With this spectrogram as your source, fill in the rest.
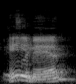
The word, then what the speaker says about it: Heyman: Heyman is spelled Heyman, just like it says. Heyman.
